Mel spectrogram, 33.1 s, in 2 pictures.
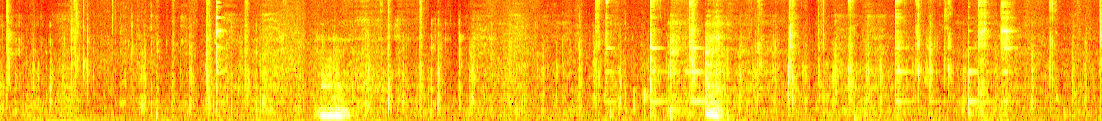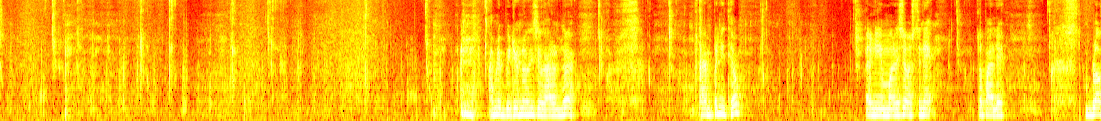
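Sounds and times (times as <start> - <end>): crunchy chewing: 0.0 - 24.0, 25.2 - 29.6
metal spoon clinking glass bowl: 3.2 - 3.5, 9.1 - 10.7, 13.4 - 15.3.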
